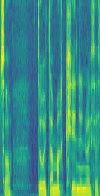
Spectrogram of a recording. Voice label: "macyn", Welsh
